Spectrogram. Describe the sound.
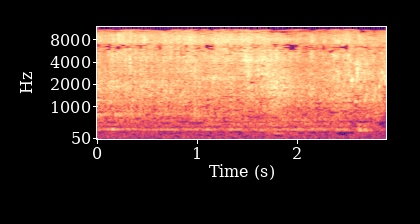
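Tap water running steadily into a sink during hand washing, a broad even hiss that holds constant throughout with no voices.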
